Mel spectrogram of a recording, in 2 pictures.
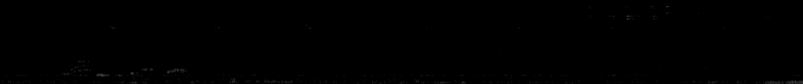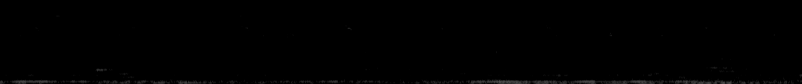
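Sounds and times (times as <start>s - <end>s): faint rattle: 3.3s - 13.6s.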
